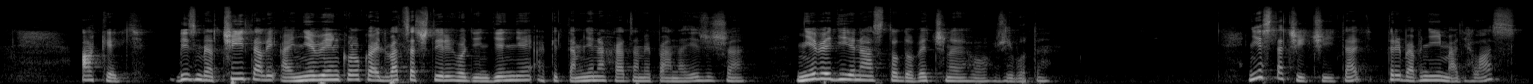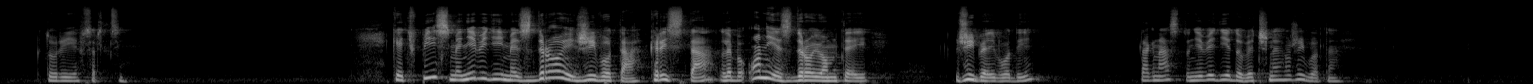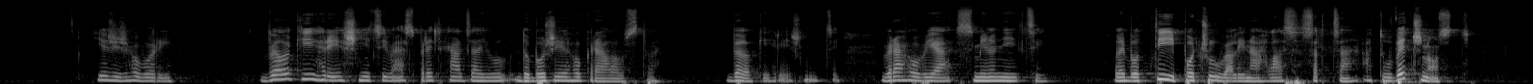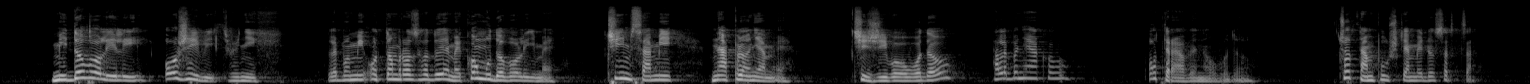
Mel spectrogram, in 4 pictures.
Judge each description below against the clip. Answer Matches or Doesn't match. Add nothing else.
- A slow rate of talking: Matches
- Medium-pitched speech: Matches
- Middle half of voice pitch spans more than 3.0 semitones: Matches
